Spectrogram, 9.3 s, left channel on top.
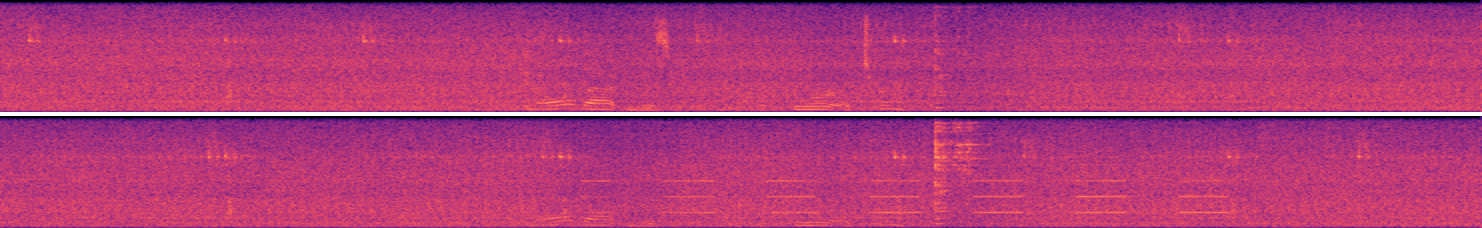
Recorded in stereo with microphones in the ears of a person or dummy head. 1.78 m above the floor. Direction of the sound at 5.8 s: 40° right (ahead or behind).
